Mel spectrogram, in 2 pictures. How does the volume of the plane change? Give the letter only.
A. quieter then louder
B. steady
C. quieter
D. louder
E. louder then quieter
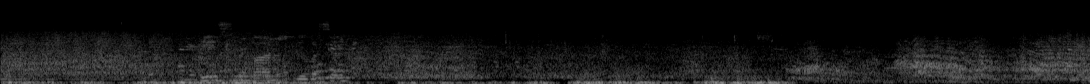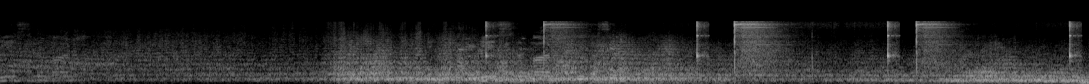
D.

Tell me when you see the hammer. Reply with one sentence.
The hammer can be heard from 15.8 to 16.9 s, from 17.9 to 18.8 s, from 19.8 to 20.6 s and from 21.2 to 21.7 s.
